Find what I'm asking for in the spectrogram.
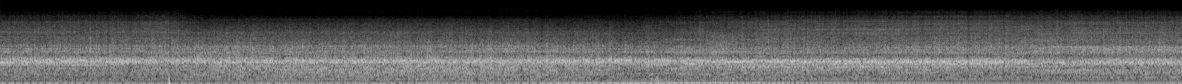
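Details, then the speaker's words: Honda Accord Euro CL9 idling, listened with a stick near the wobbly water pump beside a new alternator: thin steady metal-to-metal whine; water pump bearing noise. "so this is the water pump problem see that noise from from closer from here here not that much noise but here you can hear more metal to metal"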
